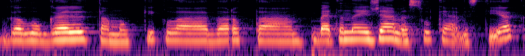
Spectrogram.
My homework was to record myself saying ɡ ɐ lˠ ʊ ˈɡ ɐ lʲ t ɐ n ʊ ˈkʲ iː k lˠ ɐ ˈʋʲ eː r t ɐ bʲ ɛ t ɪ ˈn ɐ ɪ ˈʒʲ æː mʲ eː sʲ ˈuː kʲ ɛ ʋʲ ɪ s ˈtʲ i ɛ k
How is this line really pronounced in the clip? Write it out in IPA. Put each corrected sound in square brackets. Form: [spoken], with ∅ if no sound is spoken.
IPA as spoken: ɡ ɐ lˠ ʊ ˈɡ ɐ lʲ t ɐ [m] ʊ ˈkʲ iː k lˠ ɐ ˈʋʲ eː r t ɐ bʲ ɛ t ɪ ˈn ɐ ɪ ˈʒʲ æː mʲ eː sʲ ˈuː kʲ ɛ ʋʲ ɪ s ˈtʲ i ɛ k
